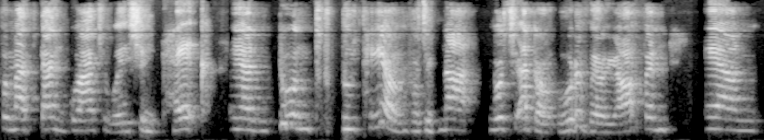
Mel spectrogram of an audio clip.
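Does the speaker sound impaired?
Yes: profound deafness; communicates by spoken language, not sign.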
